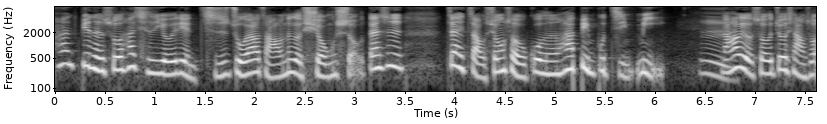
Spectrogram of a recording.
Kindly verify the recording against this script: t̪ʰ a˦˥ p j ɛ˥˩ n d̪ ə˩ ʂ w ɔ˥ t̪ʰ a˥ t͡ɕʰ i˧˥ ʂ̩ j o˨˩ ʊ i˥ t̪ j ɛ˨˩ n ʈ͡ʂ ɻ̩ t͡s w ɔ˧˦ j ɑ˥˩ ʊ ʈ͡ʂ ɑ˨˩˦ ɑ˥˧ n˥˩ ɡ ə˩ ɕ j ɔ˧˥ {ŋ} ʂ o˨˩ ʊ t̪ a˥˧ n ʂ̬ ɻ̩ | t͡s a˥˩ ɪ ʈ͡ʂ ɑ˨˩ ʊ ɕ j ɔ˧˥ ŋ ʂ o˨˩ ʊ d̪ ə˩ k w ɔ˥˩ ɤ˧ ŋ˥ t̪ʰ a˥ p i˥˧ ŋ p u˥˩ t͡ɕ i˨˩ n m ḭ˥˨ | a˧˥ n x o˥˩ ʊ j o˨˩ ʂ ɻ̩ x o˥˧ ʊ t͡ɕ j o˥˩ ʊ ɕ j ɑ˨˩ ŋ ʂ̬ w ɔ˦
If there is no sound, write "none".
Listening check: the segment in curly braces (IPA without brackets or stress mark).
ŋ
